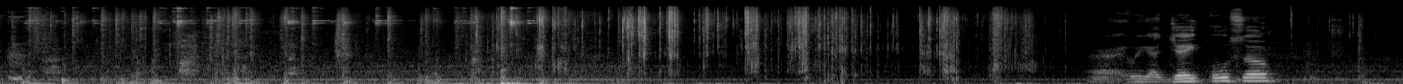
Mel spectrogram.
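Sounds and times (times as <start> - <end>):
steady low hum: 0.0 - 14.0
trading cards rustling: 4.8 - 10.8.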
